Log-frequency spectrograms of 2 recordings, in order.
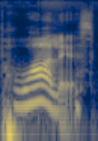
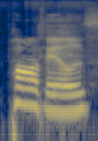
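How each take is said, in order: First: The middle consonant is a W sound. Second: The middle consonant is a V sound. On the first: The speaker calls it wrong. "For ages, I thought Pawalis" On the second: The speaker calls it right. "Okay, we're going with a V. It's Parvils"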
